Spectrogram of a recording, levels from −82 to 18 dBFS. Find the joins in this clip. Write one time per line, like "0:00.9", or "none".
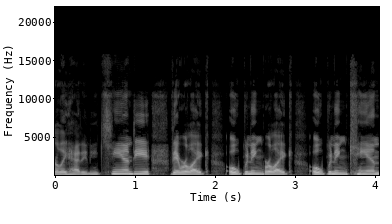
0:01.5
0:02.6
